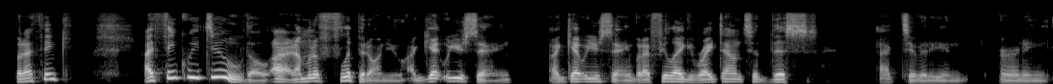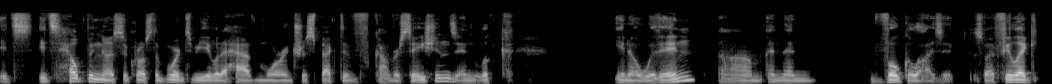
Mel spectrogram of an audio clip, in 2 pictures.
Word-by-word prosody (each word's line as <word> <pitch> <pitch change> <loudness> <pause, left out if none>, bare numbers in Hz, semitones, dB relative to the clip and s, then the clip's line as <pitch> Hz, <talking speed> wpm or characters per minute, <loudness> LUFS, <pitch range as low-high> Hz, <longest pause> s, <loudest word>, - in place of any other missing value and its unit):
But 125 - +3
I 150 - +4
think 245 +9 -1 0.7
I - - +7
think 305 +1 +1
we 325 -2 +8
do 325 - +6
though. 90 -1 -2
All - - +5
right, 105 - +3
I'm 120 +3 +3
gonna 150 +2 +4
flip 175 +4 0
it - - +3
on 85 -1 -5
you. 85 0 -12
I - - -5
get 145 +9 +2
what - - -1
you're 150 -1 +5
saying, 90 -4 -1 0.4
I 100 - -2
get 130 +6 +3
what 135 +2 -2
you're 140 - 0
saying, 95 -9 -1
but - - -1
I 110 - +3
feel 140 +6 0
like 130 -4 +4
right 115 +3 +2
down 125 0 -1
to 125 +2 0
this 110 +2 +2 0.6
activity 90 -1 -4
and 85 0 -13 0.3
earning, 90 -2 -6
it's - - +2
it's - - +3
helping 140 -4 -1
us 100 -2 0
across - - -2
the - - -5
board 100 -2 -1
to - - -4
be 95 0 -3
able 95 0 0
to - - 0
have 95 -2 -2
more 95 -1 -5
introspective 90 0 -2
conversations 105 +10 -2
and 90 -1 -7
look 100 +3 -8 1.0
you 100 0 -4
know, 90 -2 -3
within, 95 - +1 0.2
um, 90 -1 -8
and 95 0 -6
then 85 -1 -7 0.6
vocalize 95 -5 0
it. - - -12 0.2
So - - -4
I 85 - -4
feel 110 +3 +2
like 105 -4 +4
100 Hz, 190 wpm, -22 LUFS, 90-130 Hz, 1.0 s, we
